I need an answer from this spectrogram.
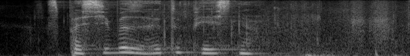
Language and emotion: Russian, neutral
